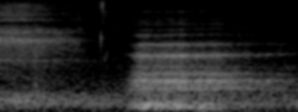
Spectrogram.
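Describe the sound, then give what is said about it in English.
A slow, deep breath drawn in through the nose, heard alone without talk: faint quiet at first, then a soft, airy inhale begins about halfway through and holds steadily to the end. “So let's take a breath in this moment.”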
